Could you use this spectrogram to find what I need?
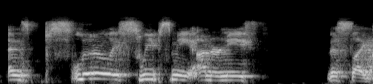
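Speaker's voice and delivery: ordinary talk, nothing marked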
